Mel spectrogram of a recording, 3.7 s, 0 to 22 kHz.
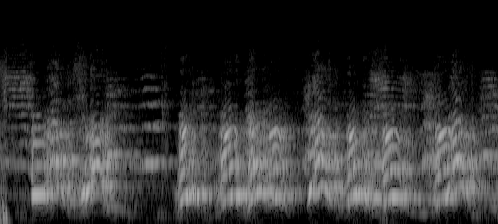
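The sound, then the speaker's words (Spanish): About 100 dogs at an animal shelter, 60 belonging to displaced families and 40 from the shelter itself, bark and yelp over one another in a dense, nearly continuous chorus, loud, with high-pitched whines mixed among the barks and only a brief lull early on. “Y siempre fue un poquito complejo porque eran 60 perros de los desplazados y 40 perros del albergue como tal.”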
